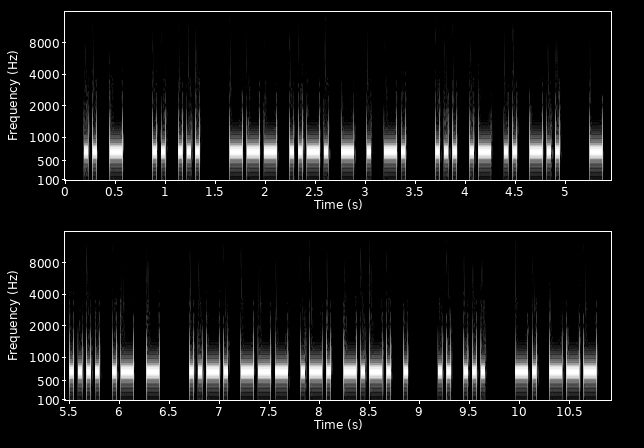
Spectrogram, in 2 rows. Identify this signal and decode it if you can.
Morse code, heard as a keyed tone, about 28 wpm, 700 Hz. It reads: IT IS OFTEN SAID THAT FORCE IS NO
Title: Sentences from Top 1400 Words 28wpm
